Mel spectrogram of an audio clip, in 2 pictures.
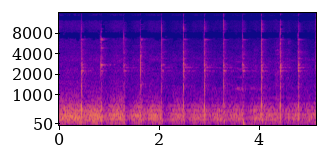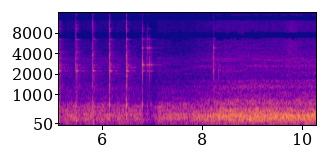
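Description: Farrier's hammer striking a red-hot steel horseshoe on an anvil: about eighteen ringing blows at a steady two and a half a second, stopping about seven seconds in, with one more blow a second later. A steady low rushing noise runs underneath and grows louder near the end.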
